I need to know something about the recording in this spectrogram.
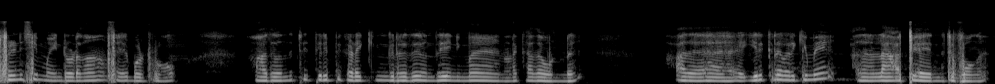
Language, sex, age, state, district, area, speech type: Tamil, male, 18-30, Tamil Nadu, Tiruvarur, rural, spontaneous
